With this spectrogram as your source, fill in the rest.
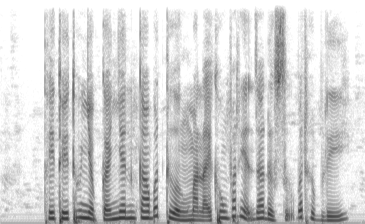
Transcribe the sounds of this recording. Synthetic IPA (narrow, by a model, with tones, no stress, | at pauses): t̪ʰə˨˦jt̪ʰwe˨˦t̪ʰu˧ɲə˨˩p̚kaː˨˦ɲə˧nkaː˧wɓə˦˥t̚t̪ʰɨ˨˩əŋmaː˨˩la̰ː˧˨jxə˧wŋ͡mfaː˦˥t̚hḭ˧˨ənzaː˧ɗɨ˨˩ək̚sɨ̰˧˨ɓə˦˥t̚həː˨˩p̚li˨˦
